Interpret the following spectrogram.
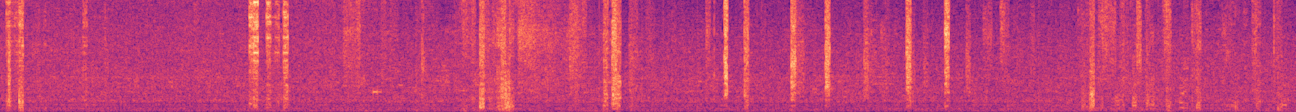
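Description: A rectangular-bladed Japanese vegetable knife cutting carrot into sticks on a plastic cutting board: irregular sharp knocks as the blade meets the board, with a quicker run of cuts in the second half.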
